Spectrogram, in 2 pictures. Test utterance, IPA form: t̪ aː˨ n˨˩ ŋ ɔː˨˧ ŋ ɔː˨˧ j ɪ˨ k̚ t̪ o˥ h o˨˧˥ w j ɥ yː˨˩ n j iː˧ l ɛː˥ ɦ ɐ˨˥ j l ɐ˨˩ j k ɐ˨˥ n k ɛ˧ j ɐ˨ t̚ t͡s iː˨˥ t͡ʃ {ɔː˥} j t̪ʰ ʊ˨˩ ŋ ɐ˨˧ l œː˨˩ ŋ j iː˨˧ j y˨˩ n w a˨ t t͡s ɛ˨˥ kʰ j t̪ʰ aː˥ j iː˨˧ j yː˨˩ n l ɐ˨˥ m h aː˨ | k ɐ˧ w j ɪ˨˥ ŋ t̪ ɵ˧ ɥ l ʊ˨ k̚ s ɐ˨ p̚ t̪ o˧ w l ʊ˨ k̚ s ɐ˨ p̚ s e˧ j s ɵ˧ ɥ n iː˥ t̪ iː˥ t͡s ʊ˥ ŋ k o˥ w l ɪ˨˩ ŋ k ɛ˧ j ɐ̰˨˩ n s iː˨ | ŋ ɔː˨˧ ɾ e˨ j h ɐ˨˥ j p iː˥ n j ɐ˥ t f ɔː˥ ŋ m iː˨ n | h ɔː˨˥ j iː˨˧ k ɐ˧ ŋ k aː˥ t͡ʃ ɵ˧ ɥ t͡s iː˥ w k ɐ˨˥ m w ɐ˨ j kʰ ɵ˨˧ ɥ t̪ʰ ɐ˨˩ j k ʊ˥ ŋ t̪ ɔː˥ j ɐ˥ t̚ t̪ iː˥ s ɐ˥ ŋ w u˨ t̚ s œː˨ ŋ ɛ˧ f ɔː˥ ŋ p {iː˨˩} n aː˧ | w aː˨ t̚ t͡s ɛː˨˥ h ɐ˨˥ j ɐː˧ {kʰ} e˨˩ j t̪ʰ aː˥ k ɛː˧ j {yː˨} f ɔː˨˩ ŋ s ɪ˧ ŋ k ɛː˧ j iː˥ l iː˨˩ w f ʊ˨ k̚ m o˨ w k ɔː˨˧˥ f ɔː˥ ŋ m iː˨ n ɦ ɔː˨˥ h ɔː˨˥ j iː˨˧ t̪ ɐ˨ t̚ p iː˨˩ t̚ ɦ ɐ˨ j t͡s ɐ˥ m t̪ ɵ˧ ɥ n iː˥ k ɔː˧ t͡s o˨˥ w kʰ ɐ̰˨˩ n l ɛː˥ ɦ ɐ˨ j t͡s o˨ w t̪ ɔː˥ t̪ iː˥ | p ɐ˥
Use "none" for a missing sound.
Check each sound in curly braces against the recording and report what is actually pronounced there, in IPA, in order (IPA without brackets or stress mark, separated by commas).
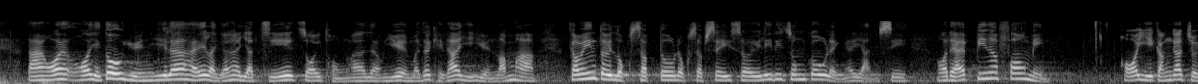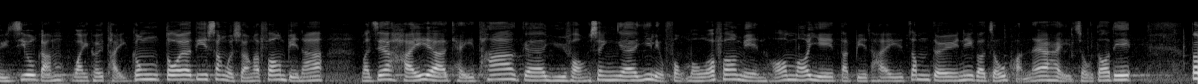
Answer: ɔː˧, iː˨˩, kʰ, yː˨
